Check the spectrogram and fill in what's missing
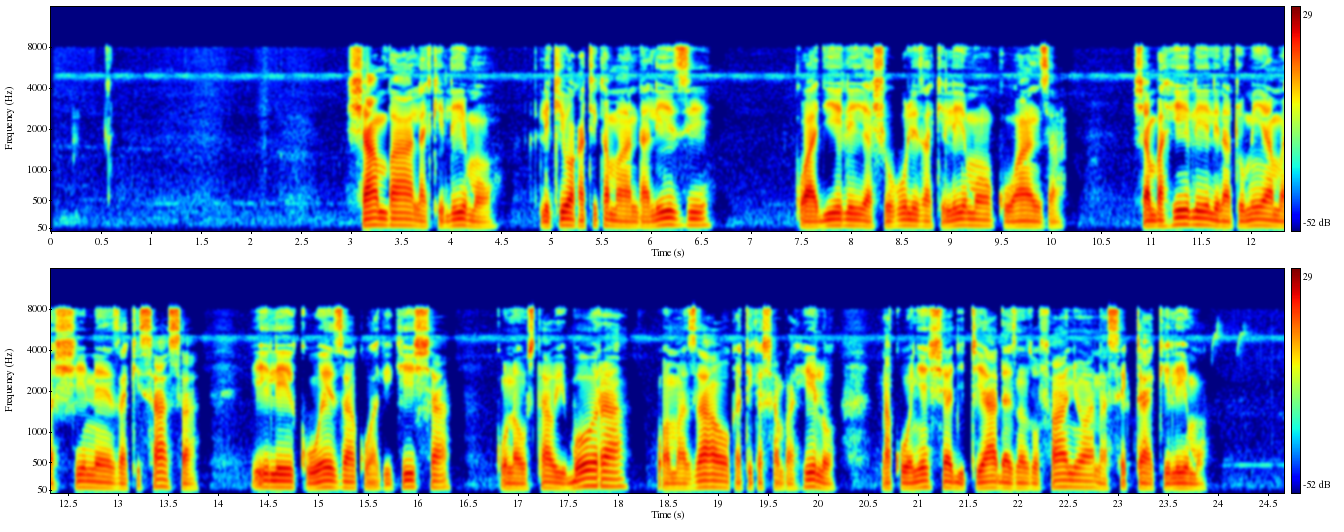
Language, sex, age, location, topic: Swahili, male, 25-35, Dar es Salaam, agriculture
